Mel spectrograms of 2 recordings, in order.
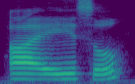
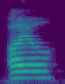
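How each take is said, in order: First: The S is pronounced in the word. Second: The S is not pronounced at all. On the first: The speaker calls it wrong. "We don't say" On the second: The speaker calls it right. "The S in these words are silent. We say"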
